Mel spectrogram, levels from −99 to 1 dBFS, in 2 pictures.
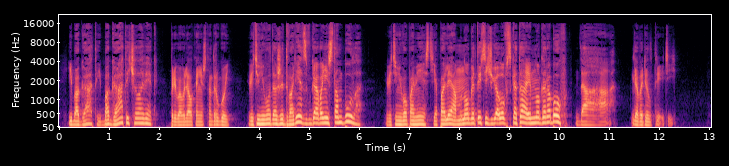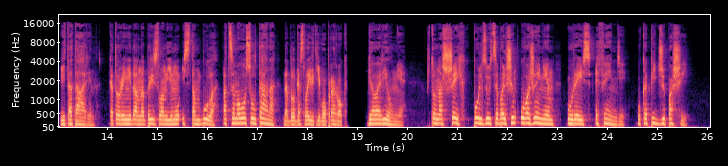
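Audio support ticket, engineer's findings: Clock slip clicks, 0.18 s to 26.06 s. Faint regular ticks at around ten per second, a few hundred in all, clearest on loud sustained passages and absent in silence. Likely cause is two devices running on independent, unsynchronised clocks, drifting apart by roughly 200 ppm. Each slip drops or repeats a single sample once the offset reaches one whole sample.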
